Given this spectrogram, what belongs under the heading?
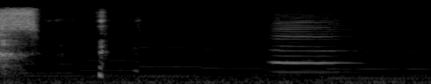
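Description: A cat gives a short, faint meow in a quiet room, with a brief soft bump just before it while Final Fantasy XIV plays.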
